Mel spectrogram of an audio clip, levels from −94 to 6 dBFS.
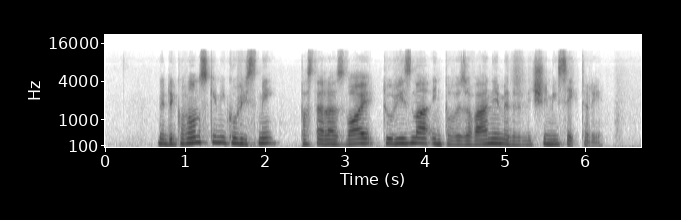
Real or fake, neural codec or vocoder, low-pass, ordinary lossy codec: fake; codec, 16 kHz in and 24 kHz out, 0.9 kbps, LongCat-Audio-Codec, fine tuned four codebook decoder; 10.8 kHz; Opus, 16 kbps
